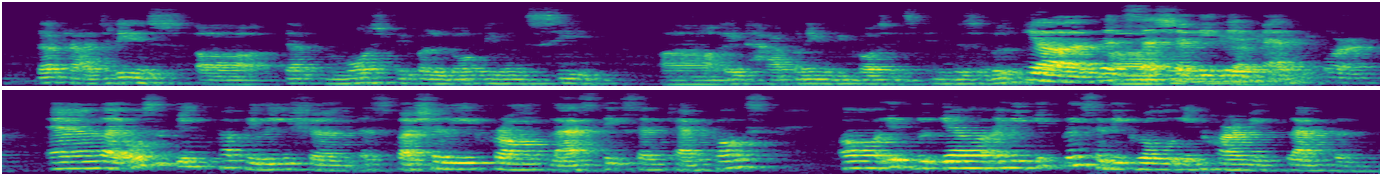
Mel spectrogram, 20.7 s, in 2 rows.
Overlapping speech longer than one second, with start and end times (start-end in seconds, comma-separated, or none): 8.3-9.6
